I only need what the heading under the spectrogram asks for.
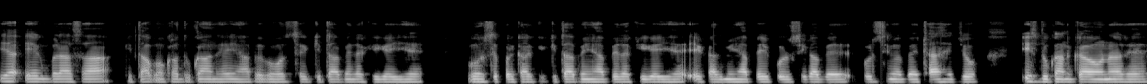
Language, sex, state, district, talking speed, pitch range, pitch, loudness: Hindi, male, Chhattisgarh, Korba, 220 wpm, 120-125 Hz, 120 Hz, -19 LUFS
